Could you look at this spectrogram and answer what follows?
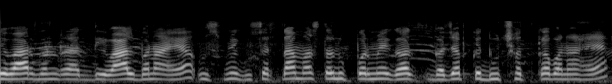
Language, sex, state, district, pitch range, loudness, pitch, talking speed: Hindi, male, Chhattisgarh, Balrampur, 235-260 Hz, -26 LUFS, 250 Hz, 185 wpm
